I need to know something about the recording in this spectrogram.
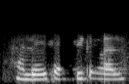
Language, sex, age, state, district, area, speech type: Punjabi, female, 18-30, Punjab, Pathankot, urban, conversation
